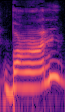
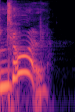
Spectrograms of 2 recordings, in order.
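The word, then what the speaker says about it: Bonne Étoile: Bon, B-O-N-N-E. – Okay, Bon. – Atoll. E-T-O-I-L-E.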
